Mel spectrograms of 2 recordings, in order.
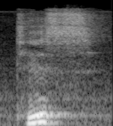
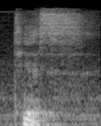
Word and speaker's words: τίς: And the first word is tis. And notice that there is an accent on the second letter of the word, the iota, and that's very important.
